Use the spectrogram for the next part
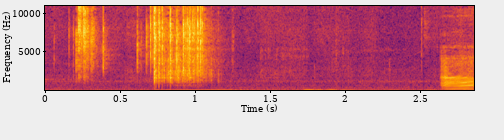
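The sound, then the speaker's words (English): Four dice, one red, one purple and two black, clatter onto a hard surface in a couple of quick, bright bursts of rattling, followed by a short pause and then a rising voice-like tone at the end. “It's going to be 1 red, 1 purple, and 2 black dice.”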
